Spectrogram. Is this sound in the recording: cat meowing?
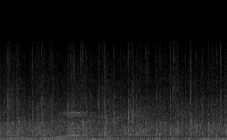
no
